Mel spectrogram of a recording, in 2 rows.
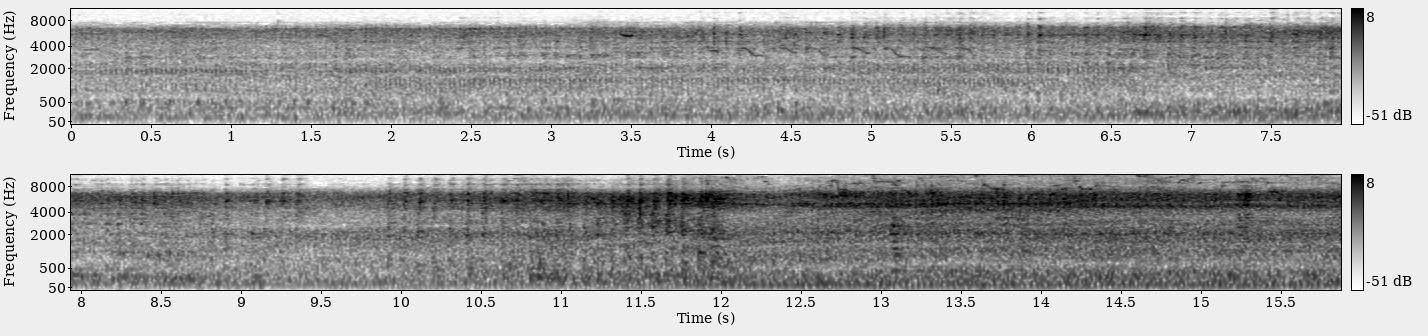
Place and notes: Via Fontesecco, LAquila AQ, Italia - men at work at a construction site
Men and machines at work on a road under the bridge. They're working on the public and private reconstruction after the Earthquake of 2009.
